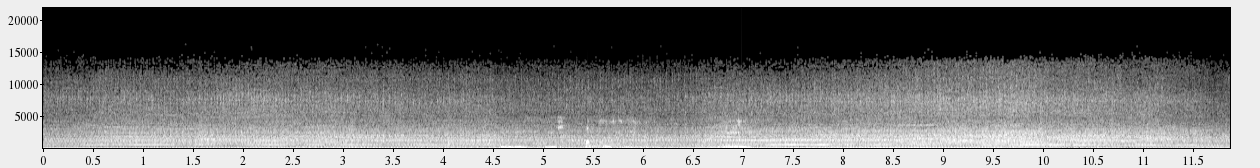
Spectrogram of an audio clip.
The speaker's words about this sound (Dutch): Oh, wacht, dat is een kraan hier.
